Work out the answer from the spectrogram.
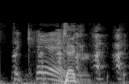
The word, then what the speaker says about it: Takei: Well, actually, you mispronounced my name. It's Takei.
